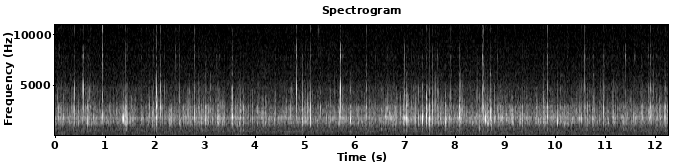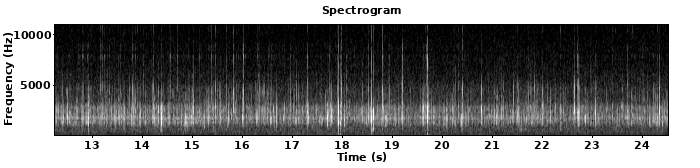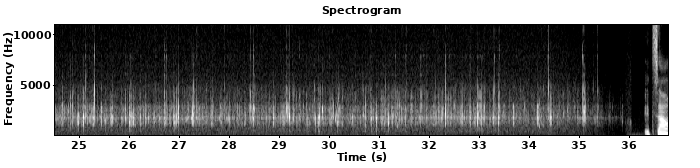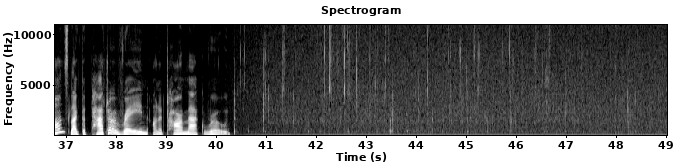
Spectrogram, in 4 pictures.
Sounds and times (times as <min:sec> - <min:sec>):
Noise: 0:00.0 - 0:49.0.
